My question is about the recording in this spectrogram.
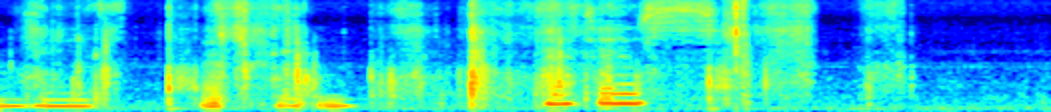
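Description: Sheets of printed ephemera paper being leafed through, with rustles, a couple of sharp flicks and a paper slide in the second half. The handling is broken up by short murmured or hummed vocal sounds.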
